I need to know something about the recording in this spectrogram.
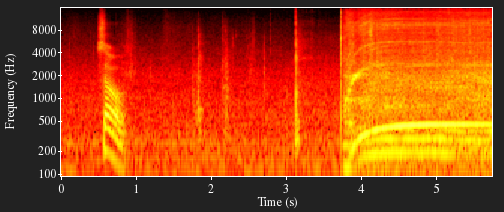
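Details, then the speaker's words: Vacuum cleaner after fitting a possibly ill-fitting belt: a few clicks then the motor spins to a steady high whine with rough hiss; works and sounds better than before but still not right. "so that does not exactly sound the greatest so even if the belt doesn't necessarily fit it does work"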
